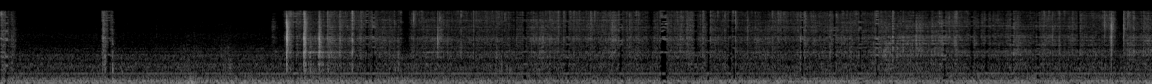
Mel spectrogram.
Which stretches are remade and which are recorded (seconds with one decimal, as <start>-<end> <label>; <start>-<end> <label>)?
0.0-2.0 recorded; 2.0-3.4 remade; 3.4-5.2 recorded; 5.2-5.8 remade; 5.8-9.2 recorded; 9.2-10.8 remade; 10.8-11.5 recorded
